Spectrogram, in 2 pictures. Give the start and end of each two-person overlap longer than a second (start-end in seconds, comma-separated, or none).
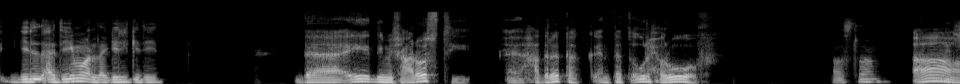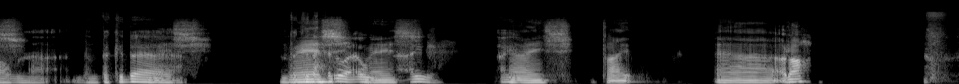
12.5-13.8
